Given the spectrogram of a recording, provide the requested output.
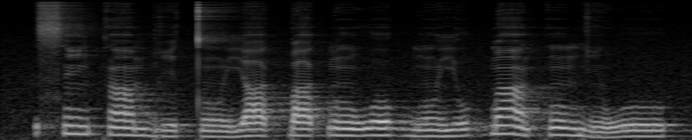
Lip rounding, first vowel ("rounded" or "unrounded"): unrounded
